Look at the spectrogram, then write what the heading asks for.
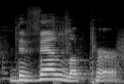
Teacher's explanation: Primary stress on the second syllable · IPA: də-ˈvɛ-lə-pər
